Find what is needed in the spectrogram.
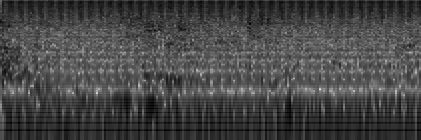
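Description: Steady electrical mains hum, a low, even buzz made of several fixed pitches, from the microphone and sound system.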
